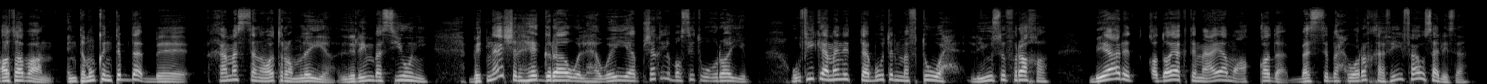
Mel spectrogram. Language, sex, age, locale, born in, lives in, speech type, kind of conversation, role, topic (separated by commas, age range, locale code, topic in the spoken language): Arabic, male, 20-24, ar-EG, Egypt, Egypt, read, expert-assistant, expert, ممكن تشرحلي إزاي الأدب المعاصر بيعبر عن قضايا المجتمع المصري النهاردة؟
